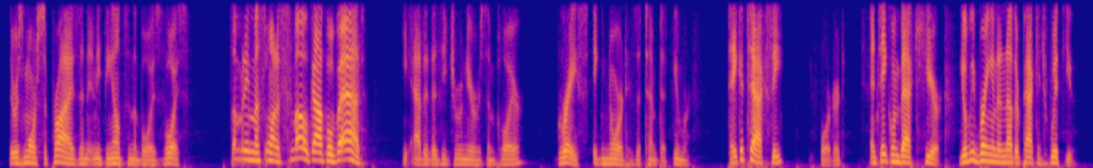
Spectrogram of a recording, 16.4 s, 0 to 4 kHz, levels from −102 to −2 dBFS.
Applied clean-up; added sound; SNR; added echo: neural mask model DeepFilterNet 3.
